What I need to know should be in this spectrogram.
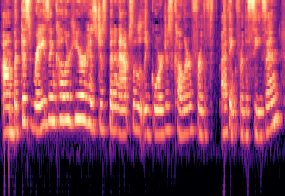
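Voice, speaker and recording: A young woman whose fairly high voice carries a slight rasp from a cold. She chats easily and in detail about makeup as a vlog co-host. She sits a little back from the microphone. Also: steady tone, fairly quick, distant mic. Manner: chatty, detailed product talk. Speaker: beauty vlogger co-host. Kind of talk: casual chat reviewing makeup.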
